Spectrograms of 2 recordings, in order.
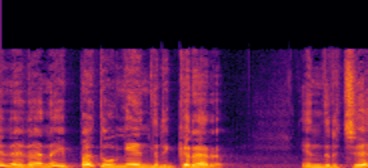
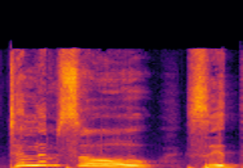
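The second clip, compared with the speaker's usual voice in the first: deathbed request; 9 semitones higher, much slower than usual. Acted. Tom's dying request.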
